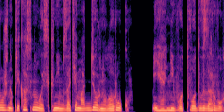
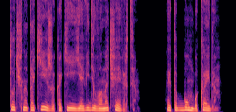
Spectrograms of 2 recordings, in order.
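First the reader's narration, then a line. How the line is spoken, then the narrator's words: Whisper. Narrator (Russian): прошептала я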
